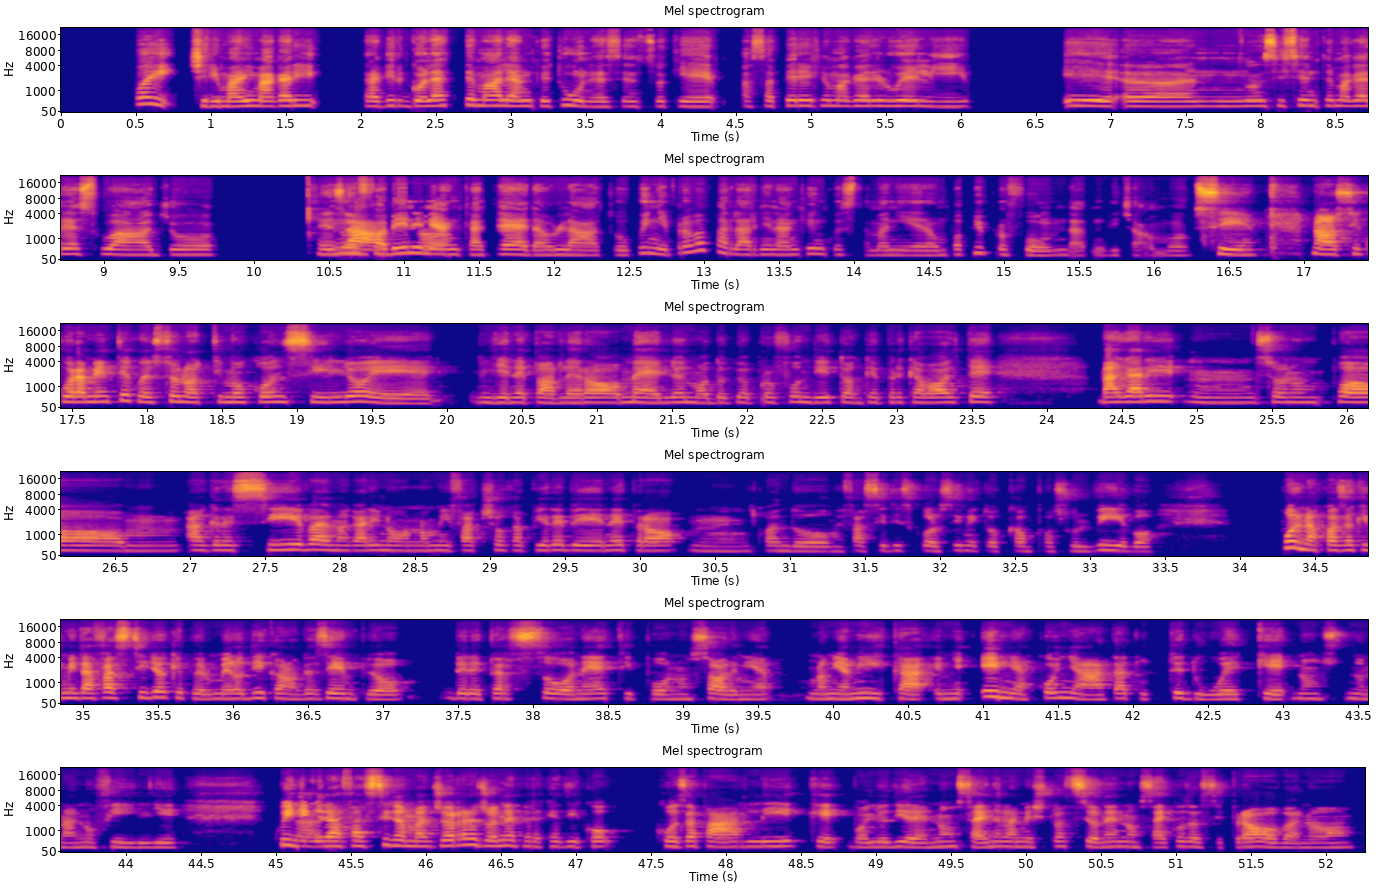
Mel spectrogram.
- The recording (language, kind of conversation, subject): Italian, advice, Come ti senti all’idea di diventare genitore per la prima volta e come vivi l’ansia legata a questo cambiamento?
- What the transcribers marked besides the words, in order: none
